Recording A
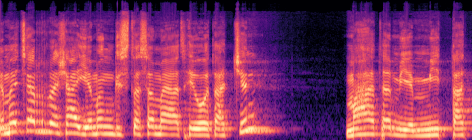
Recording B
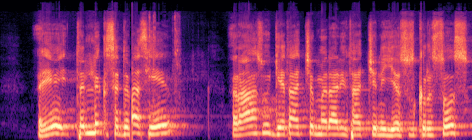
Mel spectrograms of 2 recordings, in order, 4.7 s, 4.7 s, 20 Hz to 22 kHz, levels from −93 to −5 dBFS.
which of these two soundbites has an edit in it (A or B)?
B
